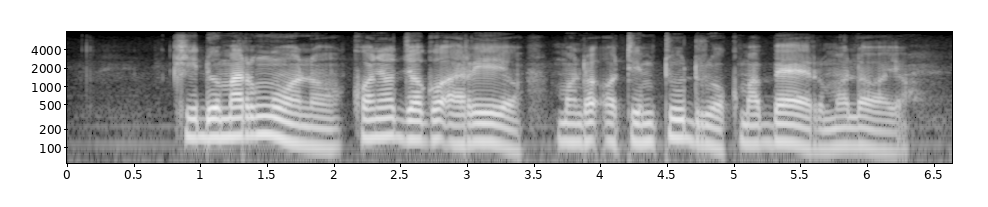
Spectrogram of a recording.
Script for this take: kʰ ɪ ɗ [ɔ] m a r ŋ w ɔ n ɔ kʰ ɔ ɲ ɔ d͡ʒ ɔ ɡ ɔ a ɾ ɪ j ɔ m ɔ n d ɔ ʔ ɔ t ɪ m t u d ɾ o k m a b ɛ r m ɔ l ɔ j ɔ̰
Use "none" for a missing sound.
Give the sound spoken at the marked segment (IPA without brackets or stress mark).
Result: o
